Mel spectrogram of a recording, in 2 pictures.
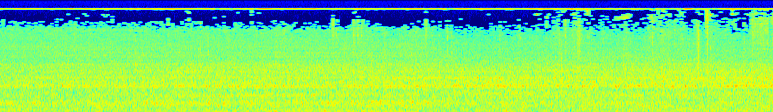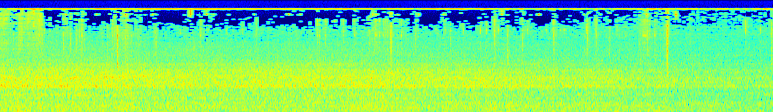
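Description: Steady road and engine noise inside a moving car's cabin, with a faint steady tone running through it.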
